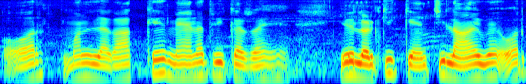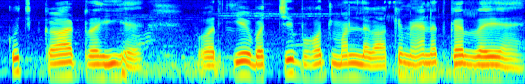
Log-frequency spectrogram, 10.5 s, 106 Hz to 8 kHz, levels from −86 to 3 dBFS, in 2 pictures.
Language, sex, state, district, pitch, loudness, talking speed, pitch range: Hindi, male, Uttar Pradesh, Jalaun, 150 Hz, -22 LUFS, 170 wpm, 145-165 Hz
